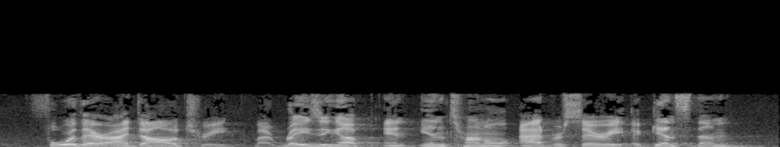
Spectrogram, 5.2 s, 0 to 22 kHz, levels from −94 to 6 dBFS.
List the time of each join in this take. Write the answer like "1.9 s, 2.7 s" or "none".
1.6 s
